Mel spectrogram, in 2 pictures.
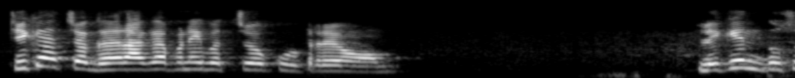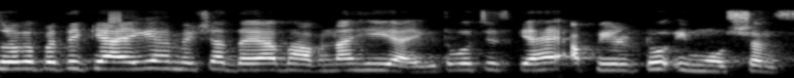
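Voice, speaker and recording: A woman teacher, lecturing a class and slowly dictating terms for notes in a chatty way. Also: high-pitched. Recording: dull lo-fi with faint background noise.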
